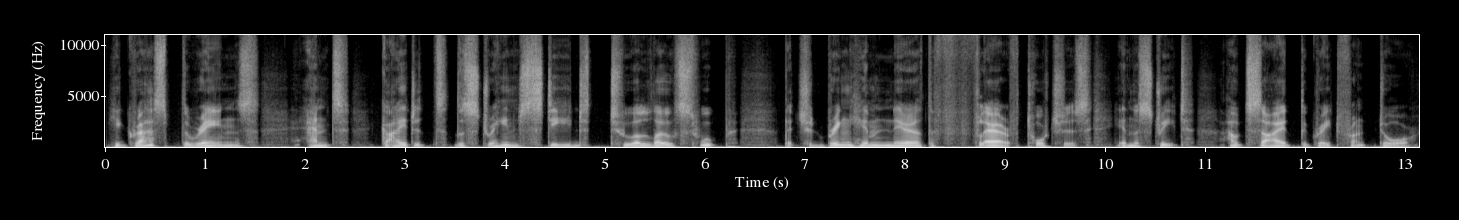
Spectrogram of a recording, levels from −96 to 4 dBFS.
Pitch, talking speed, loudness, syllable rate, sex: 100 Hz, 135 wpm, -22 LUFS, 3.5 syllables/s, male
